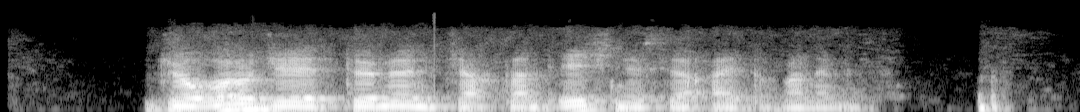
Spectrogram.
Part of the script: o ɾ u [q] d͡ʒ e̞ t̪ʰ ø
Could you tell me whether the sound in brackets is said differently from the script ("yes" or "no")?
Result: yes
